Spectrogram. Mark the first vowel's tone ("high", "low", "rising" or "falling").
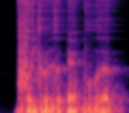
low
